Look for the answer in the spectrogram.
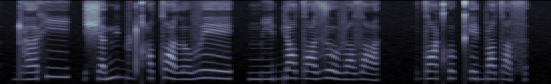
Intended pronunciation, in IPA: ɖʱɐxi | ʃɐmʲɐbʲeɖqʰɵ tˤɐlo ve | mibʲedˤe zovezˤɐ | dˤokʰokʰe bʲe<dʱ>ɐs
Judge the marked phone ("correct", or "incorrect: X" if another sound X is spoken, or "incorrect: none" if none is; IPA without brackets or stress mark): incorrect: dˤ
